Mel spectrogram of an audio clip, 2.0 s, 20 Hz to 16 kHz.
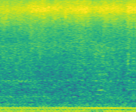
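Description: Malibu wake boat's inboard engine running steadily at towing speed of about 12 mph, a constant low hum.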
